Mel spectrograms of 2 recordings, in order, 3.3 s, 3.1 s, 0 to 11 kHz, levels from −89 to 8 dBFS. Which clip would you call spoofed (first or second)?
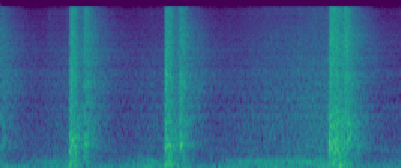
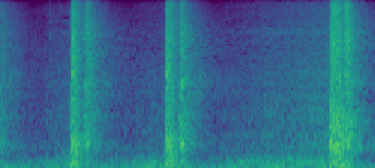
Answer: first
